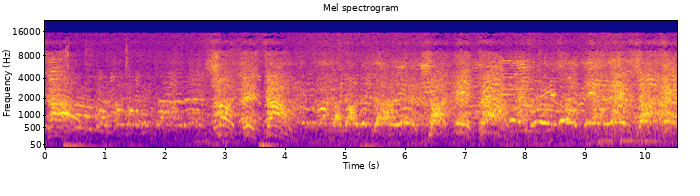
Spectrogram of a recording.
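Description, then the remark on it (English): A large crowd of protesters in New York, arriving and vandalizing police vehicles, shouts and yells continuously, many voices overlapping in loud, raucous chanting and cries that rise and fall without pause, with scattered higher-pitched whoops cutting through the din. “this is audio from the New York Times yesterday when these protesters arrived, vandalized police vehicles, also put Free Gaza and IDF KKK spray painted on the side of police cars.”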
